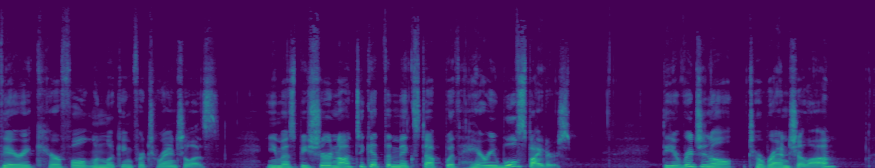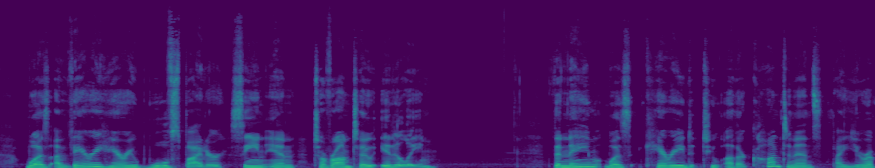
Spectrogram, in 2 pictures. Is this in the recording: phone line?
no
